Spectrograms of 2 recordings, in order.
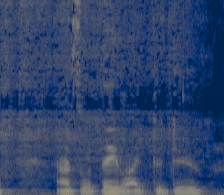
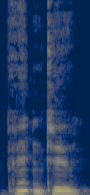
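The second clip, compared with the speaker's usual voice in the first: higher, louder country grandma voice; Mississippi grandmother; 5 semitones higher, 6 dB louder than usual. Retold or imitated. Vlogger quoting her grandmother's saying, imitated country grandma. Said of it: "speaking of my grandma, she would always say".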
